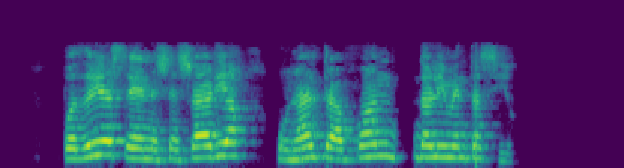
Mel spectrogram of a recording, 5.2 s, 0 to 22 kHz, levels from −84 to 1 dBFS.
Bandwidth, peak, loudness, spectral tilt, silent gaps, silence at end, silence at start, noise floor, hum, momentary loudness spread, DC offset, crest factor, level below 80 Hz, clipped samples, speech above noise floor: 7.6 kHz; -2 dBFS; -15 LUFS; -3 dB/octave; none; 0.95 s; 0.55 s; -66 dBFS; none; 11 LU; under 0.1%; 16 dB; -62 dBFS; under 0.1%; 50 dB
